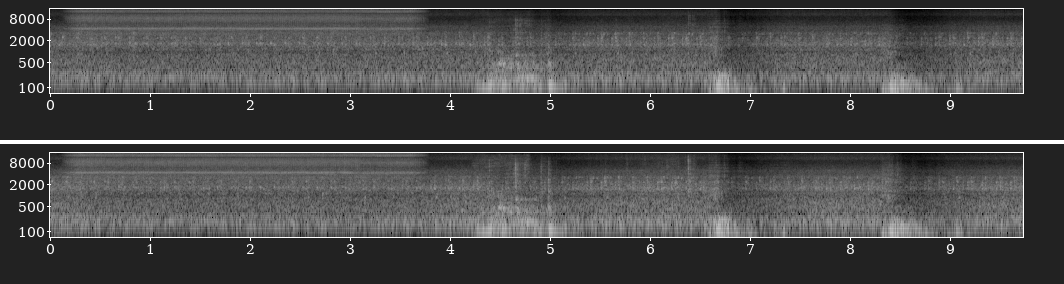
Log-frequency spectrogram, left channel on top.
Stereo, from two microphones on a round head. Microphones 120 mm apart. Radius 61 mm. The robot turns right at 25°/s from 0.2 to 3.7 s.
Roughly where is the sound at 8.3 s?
Right.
